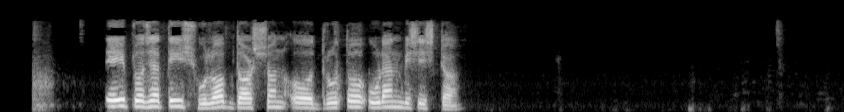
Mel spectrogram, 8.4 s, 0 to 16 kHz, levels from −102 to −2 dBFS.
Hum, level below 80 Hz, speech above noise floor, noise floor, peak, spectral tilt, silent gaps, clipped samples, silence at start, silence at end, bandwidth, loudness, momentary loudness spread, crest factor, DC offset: none; -62 dBFS; 73 dB; -89 dBFS; -2 dBFS; -6 dB/octave; none; under 0.1%; 0.35 s; 3.9 s; 8 kHz; -16 LUFS; 9 LU; 18 dB; under 0.1%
